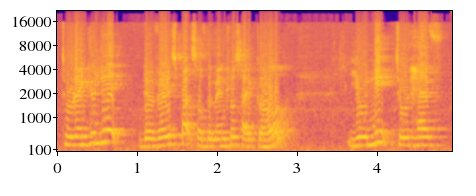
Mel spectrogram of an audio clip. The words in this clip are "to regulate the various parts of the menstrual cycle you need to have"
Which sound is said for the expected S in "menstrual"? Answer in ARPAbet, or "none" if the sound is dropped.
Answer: none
